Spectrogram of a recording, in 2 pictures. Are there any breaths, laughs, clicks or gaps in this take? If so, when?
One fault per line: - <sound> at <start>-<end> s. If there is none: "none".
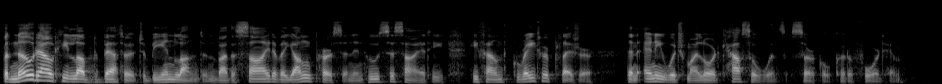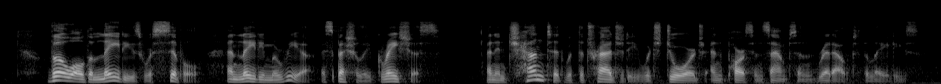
none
